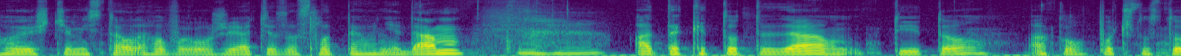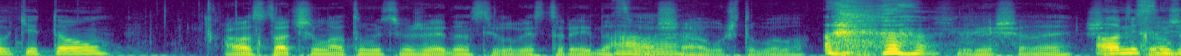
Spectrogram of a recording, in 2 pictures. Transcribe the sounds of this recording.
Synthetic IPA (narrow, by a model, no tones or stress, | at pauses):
ɦɔɛʃcɛmist̪aːlɛ̰ɦɔʋɔɾilɔʒɛjacazaslɛpɛɦɔɲɛd̪aːm | ʔat̪akɛːt̪ɔt̪ɛd̪aɔt̪ɪɛt̪ɔʔa̰kɔpɔt͡ʃnuːst̪ɔʊcɛt̪ɔʊ | alɛst̪at͡ʃilnat̪ɔmislimʒɛjɛd̪ɛnsilʋɛst̪ɛɾjɛd̪nafalaʃauʃt̪ɔbɔla | ḭɾɪɛʃɛnɛːʃalɛmislimʒɛ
